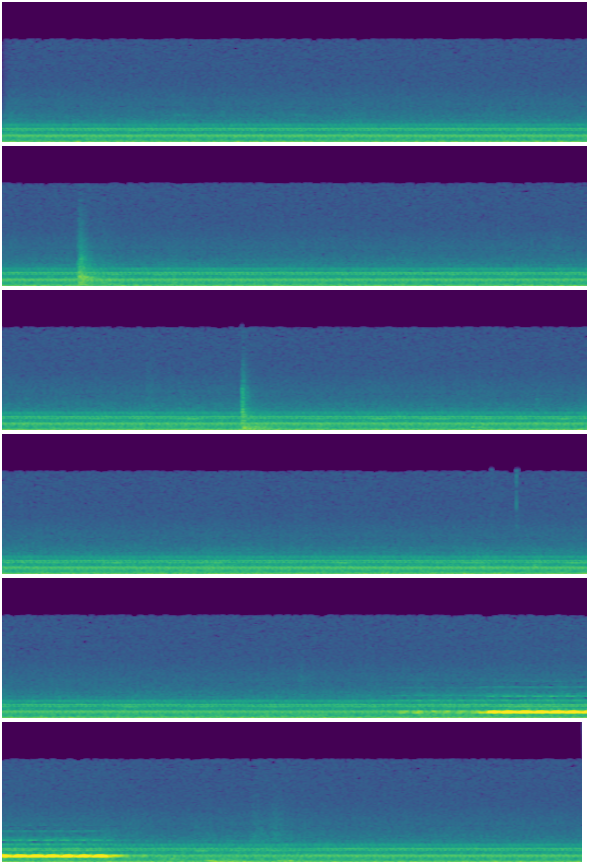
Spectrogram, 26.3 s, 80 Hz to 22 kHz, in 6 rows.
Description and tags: room tone warehouse heavy hum aisle +phone ring nearby echo1
echo, heavy, hum, nearby, phone, ring, room, tone, warehouse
